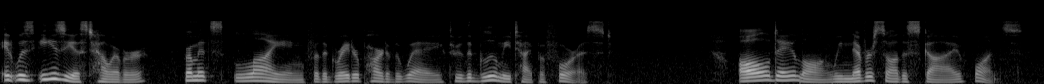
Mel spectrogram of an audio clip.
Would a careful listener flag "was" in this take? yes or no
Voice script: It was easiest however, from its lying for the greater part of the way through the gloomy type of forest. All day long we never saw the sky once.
no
